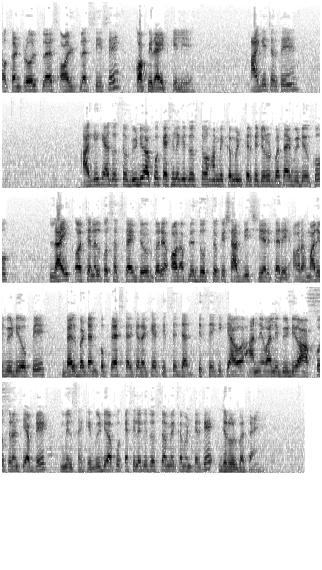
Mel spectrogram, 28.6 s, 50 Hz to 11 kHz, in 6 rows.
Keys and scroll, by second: 5.9 Down, 20.1 d.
